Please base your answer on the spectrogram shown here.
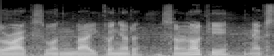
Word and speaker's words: Szolnoki: Yeah, from what I remember in the Hungarian, S and Z is pronounced S, and S itself it's pronounced Sh.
